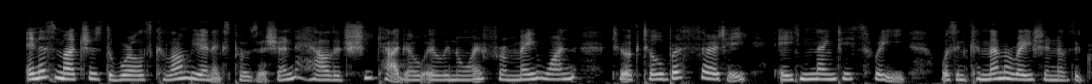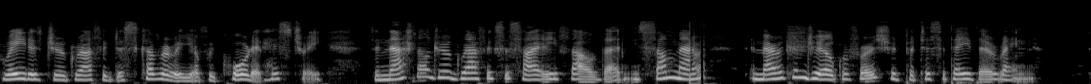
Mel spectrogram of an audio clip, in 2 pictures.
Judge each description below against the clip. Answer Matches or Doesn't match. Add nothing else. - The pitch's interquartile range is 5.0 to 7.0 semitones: Doesn't match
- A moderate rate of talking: Doesn't match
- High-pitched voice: Matches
